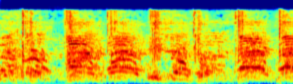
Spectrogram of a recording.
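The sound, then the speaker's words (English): A protest crowd in Iran chants "death to the dictator" loudly in unison, many voices shouting the phrase again and again in a steady, driving rhythm, each burst of shouting following quickly on the last. “They're chanting death to the dictator and were met with tear gas and water cannons in what's being called one of Iran's most violent protests.”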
